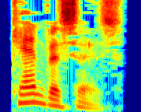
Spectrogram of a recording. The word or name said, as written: canvases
